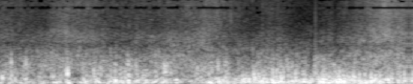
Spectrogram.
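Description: Wind buffeting the microphone on a sailboat under way, a gusty low rumble, with sea water washing along the hull.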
